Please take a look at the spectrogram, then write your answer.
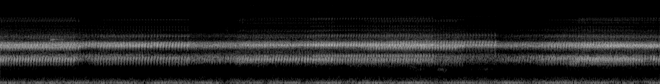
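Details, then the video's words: Tennessee frogs at night form a continuous shrill chorus, bright trilling tones holding steady with a softer lower band, brief lulls around the second and fifth seconds, a faint low hum underneath. "Tennessee frog sounds at night"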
